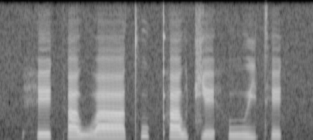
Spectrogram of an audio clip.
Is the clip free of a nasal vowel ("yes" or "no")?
yes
